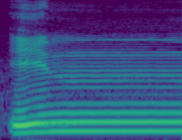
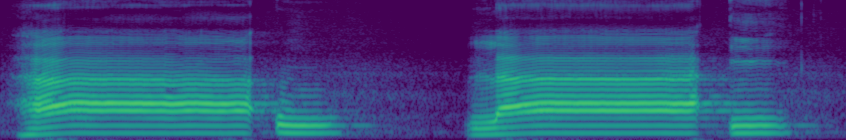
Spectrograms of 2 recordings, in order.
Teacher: U dan I di sini hamzah dan hamzahnya harus dibaca dengan jelas. Jangan sampai innahaulai.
